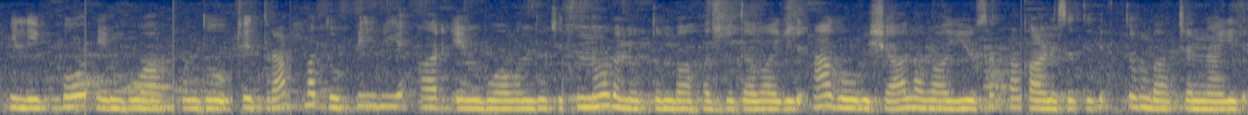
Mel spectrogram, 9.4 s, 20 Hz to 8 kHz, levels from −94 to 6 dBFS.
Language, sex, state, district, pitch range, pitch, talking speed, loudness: Kannada, female, Karnataka, Bijapur, 205-235 Hz, 210 Hz, 120 wpm, -14 LUFS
